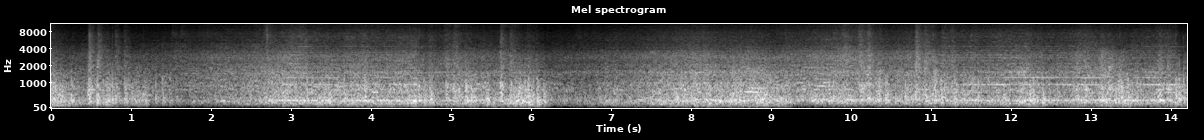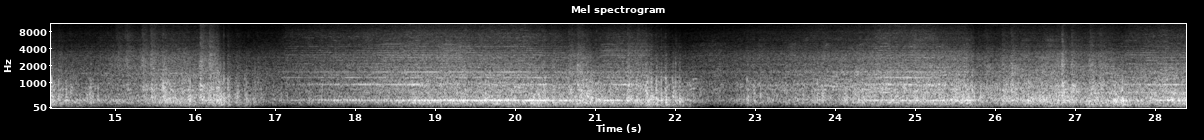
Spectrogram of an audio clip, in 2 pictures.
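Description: Inside a 203 series electric commuter train running along the line: steady wheel-on-rail rolling noise with clacking over the rail joints and a humming tone that comes and goes. The loudness dips briefly a few times.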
